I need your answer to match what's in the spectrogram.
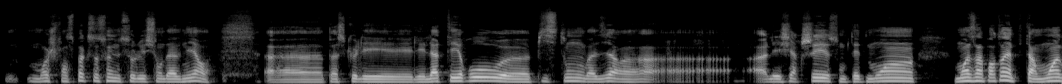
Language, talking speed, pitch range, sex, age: French, 205 wpm, 125-155 Hz, male, 20-39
